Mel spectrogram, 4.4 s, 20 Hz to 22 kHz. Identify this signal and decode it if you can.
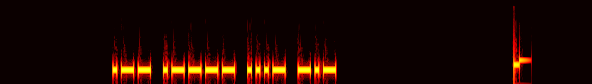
Morse code, heard as a keyed tone, about 37 wpm, 700 Hz. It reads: W1VK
